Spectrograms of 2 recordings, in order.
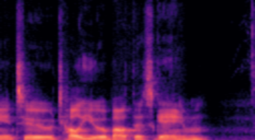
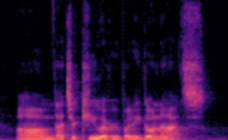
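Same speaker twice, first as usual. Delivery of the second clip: ordinary delivery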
